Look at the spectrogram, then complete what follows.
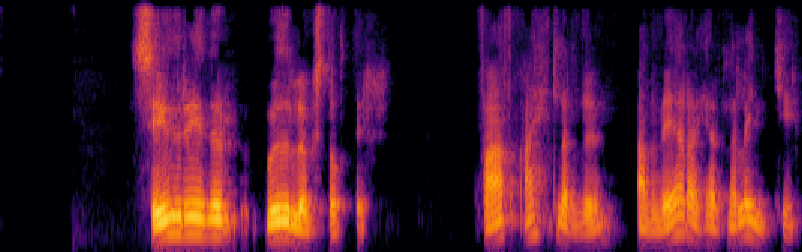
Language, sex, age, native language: Icelandic, male, 30-39, Icelandic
